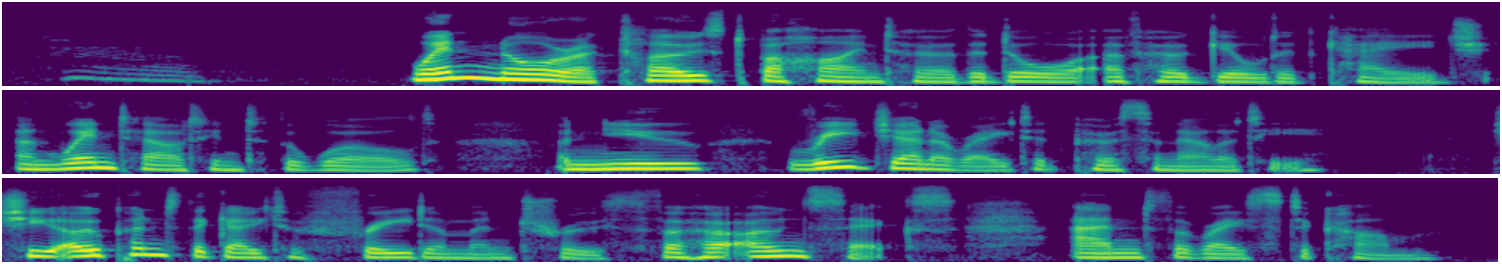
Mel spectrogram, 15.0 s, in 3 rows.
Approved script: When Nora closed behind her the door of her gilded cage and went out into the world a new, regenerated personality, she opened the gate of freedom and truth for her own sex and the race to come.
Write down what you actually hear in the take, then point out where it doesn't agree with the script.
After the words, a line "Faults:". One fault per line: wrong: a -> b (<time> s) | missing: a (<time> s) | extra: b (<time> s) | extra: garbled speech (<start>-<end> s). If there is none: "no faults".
When Nora closed behind her the door of her gilded cage and went out into the world a new, regenerated personality, she opened the gate of freedom and truth for her own sex and the race to come.
Faults:
no faults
